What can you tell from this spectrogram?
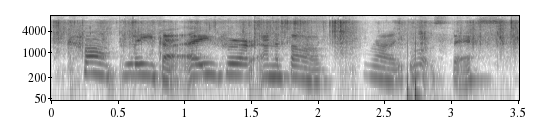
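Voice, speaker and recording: A woman with a Dorset accent speaks at a fairly high pitch. There is audible room echo and noticeable background noise. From England, Dorset. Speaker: resin craft youtuber. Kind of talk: unboxing video. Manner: animated.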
